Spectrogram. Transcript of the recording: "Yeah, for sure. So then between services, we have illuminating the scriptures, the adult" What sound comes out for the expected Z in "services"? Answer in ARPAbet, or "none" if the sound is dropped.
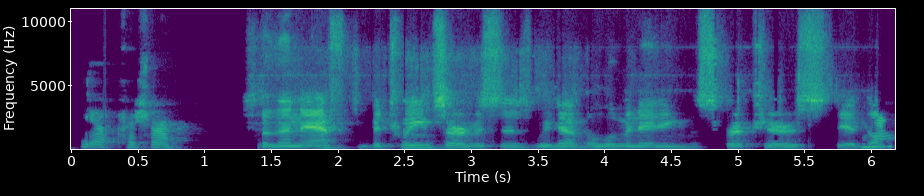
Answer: Z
